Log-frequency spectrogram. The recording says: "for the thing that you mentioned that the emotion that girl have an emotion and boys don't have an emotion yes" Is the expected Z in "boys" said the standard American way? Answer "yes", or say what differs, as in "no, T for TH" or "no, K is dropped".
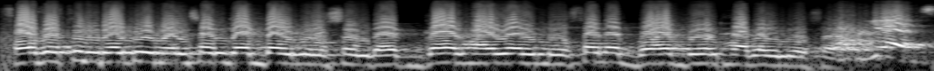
no, Z is dropped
